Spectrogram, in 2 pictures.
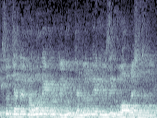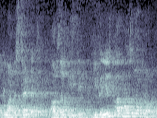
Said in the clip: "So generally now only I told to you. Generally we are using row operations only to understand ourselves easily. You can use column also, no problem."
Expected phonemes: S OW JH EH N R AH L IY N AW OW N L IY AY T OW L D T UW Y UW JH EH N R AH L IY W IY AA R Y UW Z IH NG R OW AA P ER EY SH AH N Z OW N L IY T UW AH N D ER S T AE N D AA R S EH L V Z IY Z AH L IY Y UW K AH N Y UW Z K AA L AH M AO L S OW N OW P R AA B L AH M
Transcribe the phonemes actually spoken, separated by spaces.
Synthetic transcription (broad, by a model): S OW JH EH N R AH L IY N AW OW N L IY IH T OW D T UW Y UW JH EH N R AH L IY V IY AA R Y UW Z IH NG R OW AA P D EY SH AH N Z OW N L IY T UW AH N D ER S T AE N D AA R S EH L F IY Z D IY Y UW K AH N Y UW Z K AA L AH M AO S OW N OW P R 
